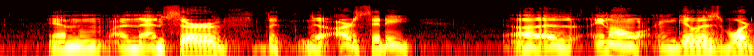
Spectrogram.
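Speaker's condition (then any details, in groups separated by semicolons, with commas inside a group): Cerebral palsy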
